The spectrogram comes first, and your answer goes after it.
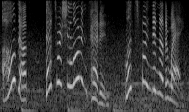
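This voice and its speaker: Squeaky, bubbly little girl adventurer. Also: wildly swooping pitch, normal speed, heavy background noise, heavily acted. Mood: urgent. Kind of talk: anime-style video game voice acting. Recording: loud game music behind.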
